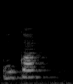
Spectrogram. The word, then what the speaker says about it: kuka: Be careful with the singular K in this word.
